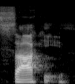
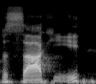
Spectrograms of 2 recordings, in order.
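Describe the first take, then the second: First: The name starts with an s sound. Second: The name starts with a sounded p. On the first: The speaker calls it right. "The P is silent" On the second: The speaker calls it wrong. "so it's not Psaki"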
